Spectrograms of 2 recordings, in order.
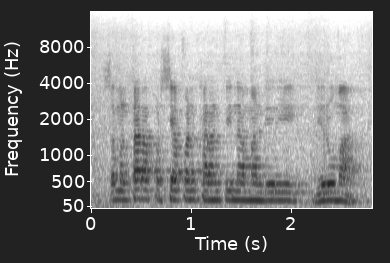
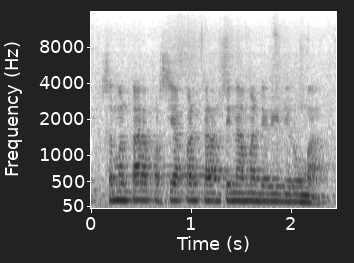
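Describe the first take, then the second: No difference in how they are said.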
